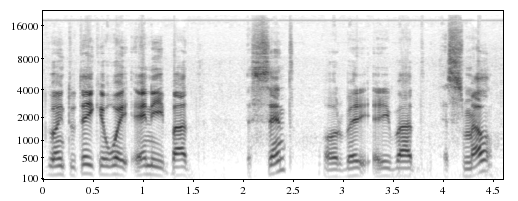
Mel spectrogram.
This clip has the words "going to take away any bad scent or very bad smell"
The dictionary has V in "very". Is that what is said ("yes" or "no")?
no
